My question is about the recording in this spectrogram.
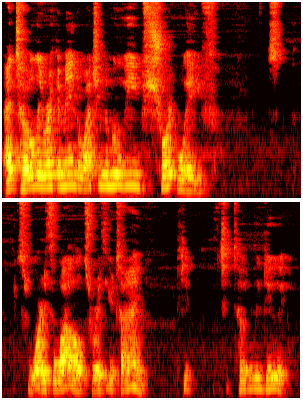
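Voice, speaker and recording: A man reviews a movie casually, speaking at normal speed in a fairly high voice. He wanders from point to point with lots of "you know" and "like," and the home recording sounds roomy and echoey.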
